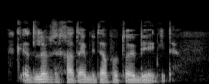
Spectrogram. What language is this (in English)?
Georgian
